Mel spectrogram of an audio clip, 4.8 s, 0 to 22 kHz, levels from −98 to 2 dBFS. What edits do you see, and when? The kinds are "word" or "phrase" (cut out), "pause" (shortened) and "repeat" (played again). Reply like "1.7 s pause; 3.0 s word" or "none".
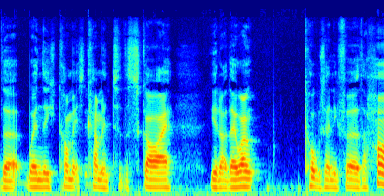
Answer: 1.1 s word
